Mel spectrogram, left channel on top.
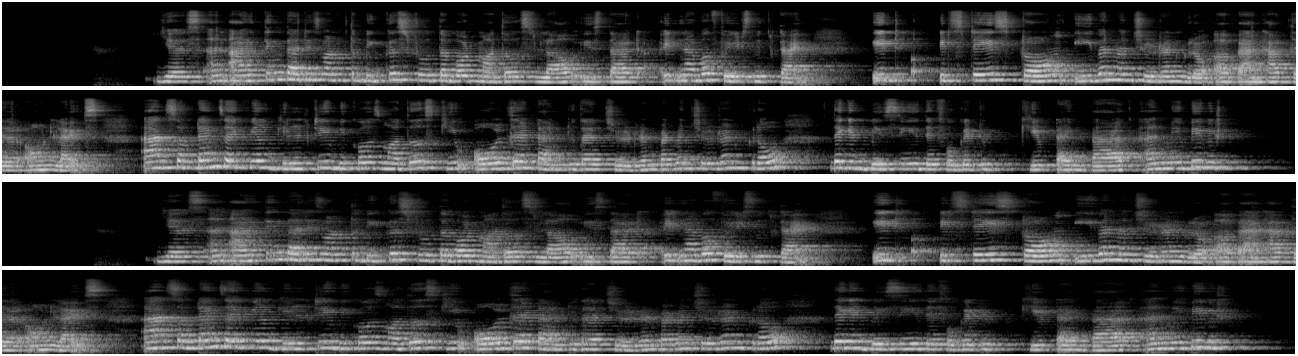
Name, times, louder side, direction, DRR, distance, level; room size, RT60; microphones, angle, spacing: voice 1, 1.5-8.3 8.7-8.9 9.4-20.7 21.2-22.9 23.2-25.1, left 1 dB, 40° left, 1 dB, 0.5 m, -18 dB
5.9 x 2.6 x 3.5 m, 1.1 s
head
